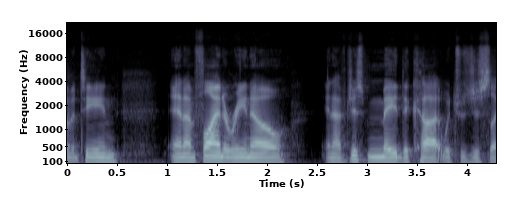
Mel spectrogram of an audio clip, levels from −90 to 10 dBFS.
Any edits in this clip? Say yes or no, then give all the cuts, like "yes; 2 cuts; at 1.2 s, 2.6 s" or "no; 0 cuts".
no; 0 cuts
